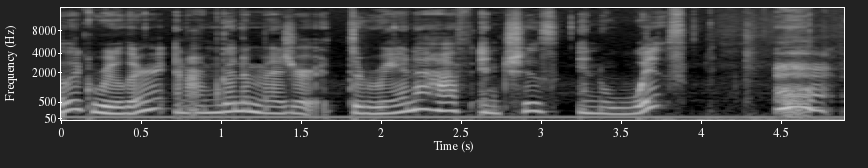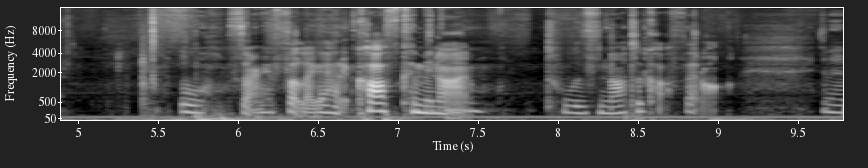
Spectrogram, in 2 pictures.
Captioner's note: clears throat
